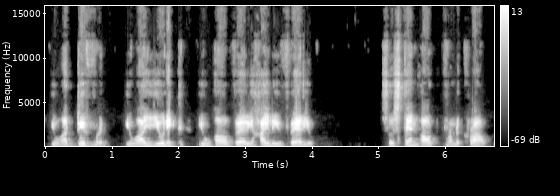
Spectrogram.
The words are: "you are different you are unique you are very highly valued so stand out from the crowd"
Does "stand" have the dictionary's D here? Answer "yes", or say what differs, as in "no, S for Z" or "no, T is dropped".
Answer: yes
